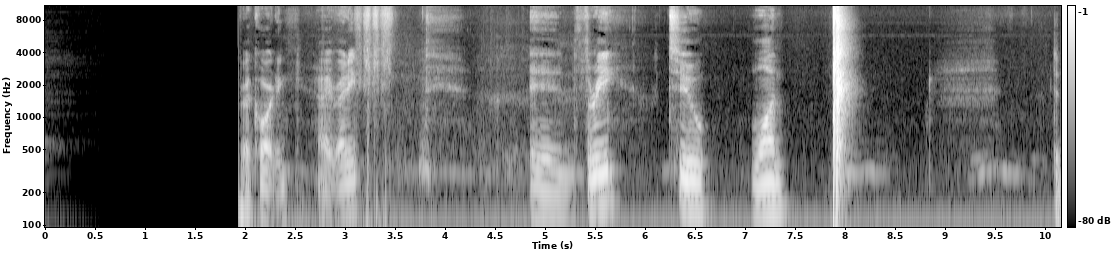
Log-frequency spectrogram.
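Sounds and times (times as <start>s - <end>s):
speech: 2.0s - 4.0s, 4.8s - 7.5s
low steady hum: 2.0s - 10.1s
single hand clap to sync a recording: 7.9s - 8.2s.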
